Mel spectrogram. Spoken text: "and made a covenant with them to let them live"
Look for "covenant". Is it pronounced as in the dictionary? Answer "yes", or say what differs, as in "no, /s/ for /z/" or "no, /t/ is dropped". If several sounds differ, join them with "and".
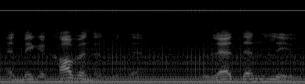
yes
